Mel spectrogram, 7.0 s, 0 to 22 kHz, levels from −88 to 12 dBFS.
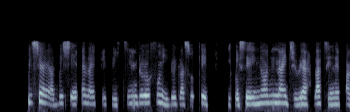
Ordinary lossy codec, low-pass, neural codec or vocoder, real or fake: none; 5.4 kHz; codec, 24 kHz, 1.5 kbps, HILCodec; fake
